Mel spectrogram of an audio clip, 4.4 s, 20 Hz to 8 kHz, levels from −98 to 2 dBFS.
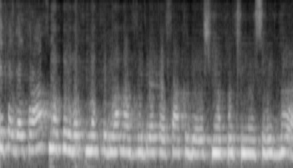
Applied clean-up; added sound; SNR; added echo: neural separator model SepFormer DNS4.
